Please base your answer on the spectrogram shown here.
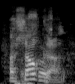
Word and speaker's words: Ahsoka: question for you was ashoka is that that's how we say her name ashoka was her character uh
